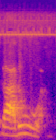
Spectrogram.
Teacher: Entonces ahí la vocal cerrada suena más fuerte, se le coloca la tilde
